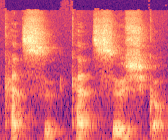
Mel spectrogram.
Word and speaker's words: Kosciuszko: Well, actually, I don't know this, but I know how it's pronounced, because my Russian friend who drove us there, she taught us that Kosciuszko was actually pronounced, the first two syllables is like katsu, like katsu. Like a katsu chicken, right? Katsushko or something like that.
